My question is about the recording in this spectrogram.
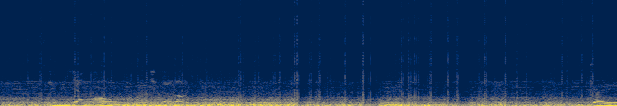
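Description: Steady road and engine noise inside a moving taxi's cabin at expressway speed, with faint voices about a second in.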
